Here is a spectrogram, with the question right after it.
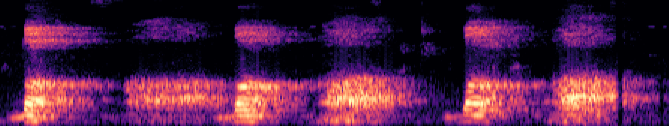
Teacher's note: الهواء يخرج من يمين اللسان من يسارها ومن امامها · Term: الضاد المتحركه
